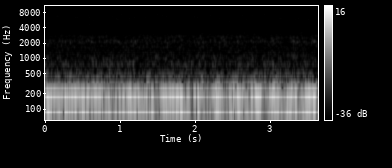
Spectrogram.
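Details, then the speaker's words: Generator on eco throttle idling under light load, air conditioner fan drawing about three amps before compressor start, testing Micro-Air Easy Start soft starter; steady low drone with even beat, no hunting or surging; normal idle under light load. "if i come out here you could probably you can hear the generator still sounds like it's idling with the fan on which was probably drawing about three amps"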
